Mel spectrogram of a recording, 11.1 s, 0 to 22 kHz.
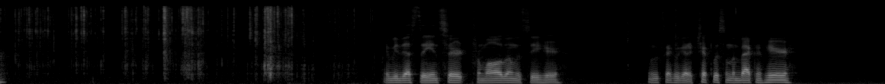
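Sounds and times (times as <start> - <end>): foil wrapper crinkling: 0.0 - 4.8.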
